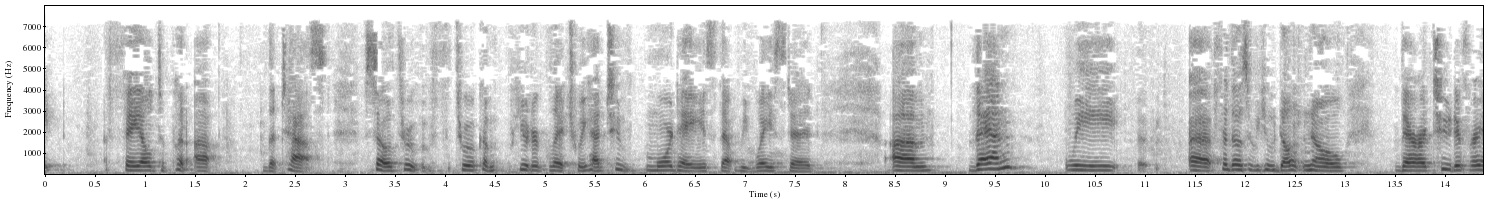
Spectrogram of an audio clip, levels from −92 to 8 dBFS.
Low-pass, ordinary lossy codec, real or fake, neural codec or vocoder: 7.2 kHz; MP3, 32 kbps; fake; codec, 16 kHz, 8 kbps, FreqCodec, smaller model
